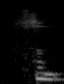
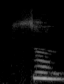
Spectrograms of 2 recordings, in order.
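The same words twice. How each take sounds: Both takes have the same delivery.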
